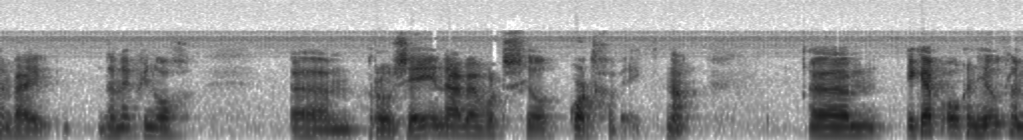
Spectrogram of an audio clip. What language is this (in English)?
Dutch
